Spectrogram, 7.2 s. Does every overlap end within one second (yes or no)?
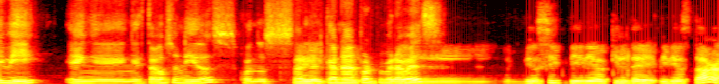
no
